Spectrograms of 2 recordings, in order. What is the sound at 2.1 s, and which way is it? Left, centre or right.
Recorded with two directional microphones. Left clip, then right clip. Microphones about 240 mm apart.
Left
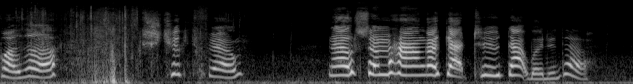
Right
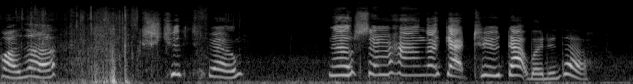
Speech, right.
